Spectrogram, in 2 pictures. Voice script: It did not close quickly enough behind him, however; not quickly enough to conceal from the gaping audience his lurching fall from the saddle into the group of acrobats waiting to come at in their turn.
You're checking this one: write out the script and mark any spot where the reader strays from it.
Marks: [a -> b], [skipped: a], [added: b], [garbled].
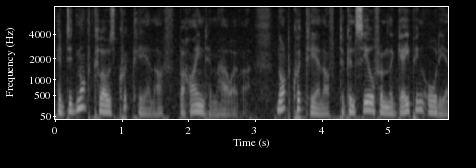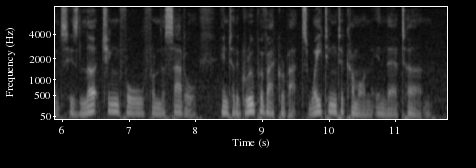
It did not close quickly enough behind him, however; not quickly enough to conceal from the gaping audience his lurching fall from the saddle into the group of acrobats waiting to come [at -> on] in their turn.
